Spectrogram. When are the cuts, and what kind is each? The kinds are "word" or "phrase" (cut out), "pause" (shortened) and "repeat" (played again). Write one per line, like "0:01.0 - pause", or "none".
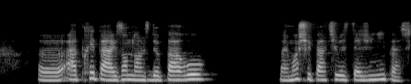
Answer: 0:01.5 - word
